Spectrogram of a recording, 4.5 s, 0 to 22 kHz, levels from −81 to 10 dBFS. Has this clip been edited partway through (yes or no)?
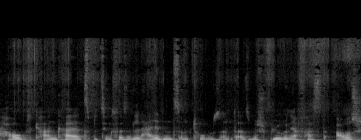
no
